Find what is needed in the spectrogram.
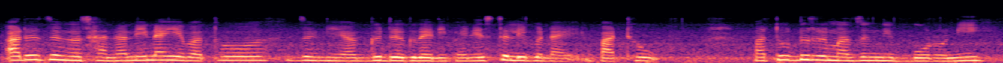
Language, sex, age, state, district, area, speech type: Bodo, female, 30-45, Assam, Kokrajhar, rural, spontaneous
